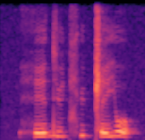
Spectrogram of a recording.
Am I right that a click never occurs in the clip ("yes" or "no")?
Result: no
